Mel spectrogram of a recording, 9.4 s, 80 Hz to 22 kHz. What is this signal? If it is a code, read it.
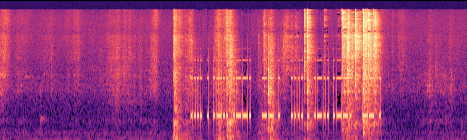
Morse code, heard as a keyed tone, machine-sent, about 37 wpm, 770 Hz, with kitchen noise. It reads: HELP ME HELP ME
